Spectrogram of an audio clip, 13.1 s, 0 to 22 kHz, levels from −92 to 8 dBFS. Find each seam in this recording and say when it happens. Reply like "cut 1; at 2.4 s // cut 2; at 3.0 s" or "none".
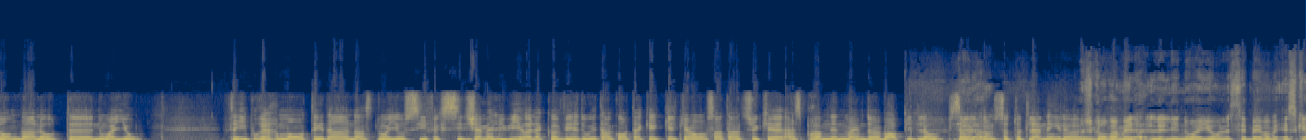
cut 1; at 2.3 s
